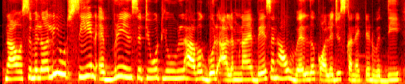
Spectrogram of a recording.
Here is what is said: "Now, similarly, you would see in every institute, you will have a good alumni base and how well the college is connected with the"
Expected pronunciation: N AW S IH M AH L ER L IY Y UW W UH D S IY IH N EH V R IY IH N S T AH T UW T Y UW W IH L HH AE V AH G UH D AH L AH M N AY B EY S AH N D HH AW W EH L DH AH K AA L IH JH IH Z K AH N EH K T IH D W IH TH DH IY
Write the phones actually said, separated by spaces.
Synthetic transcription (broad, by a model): N AW S IH M AH L ER L IY Y UW S IY IH N EH V R IY IH N S T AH T UW T Y UW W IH L HH AE V AH G UH D AH L AH M N AY B EY S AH N HH AW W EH L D AH K AA L IH JH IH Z K AH N EH K T IH D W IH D IY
